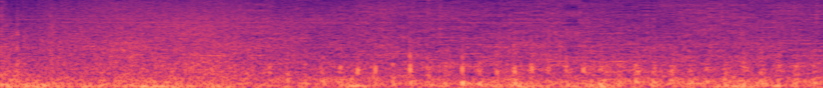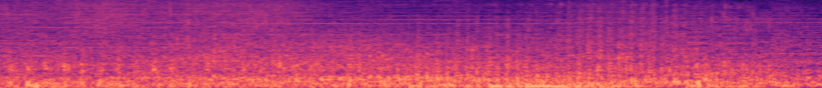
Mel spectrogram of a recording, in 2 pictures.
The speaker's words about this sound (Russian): С вертолета сбросили воду.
